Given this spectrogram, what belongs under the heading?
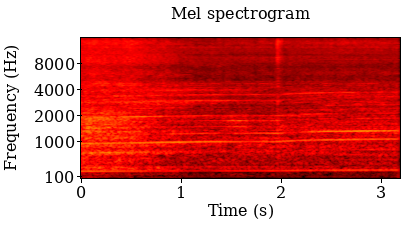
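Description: A Panasonic blender runs at raised speed, blending a small amount of water with the lid locked, giving a steady high whine with a constant tone and no talk.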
